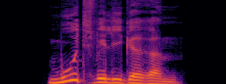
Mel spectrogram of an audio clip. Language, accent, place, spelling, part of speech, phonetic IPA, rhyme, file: German, Germany, Berlin, mutwilligerem, adjective, [ˈmuːtˌvɪlɪɡəʁəm], -uːtvɪlɪɡəʁəm, De-mutwilligerem.ogg
- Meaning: strong dative masculine/neuter singular comparative degree of mutwillig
